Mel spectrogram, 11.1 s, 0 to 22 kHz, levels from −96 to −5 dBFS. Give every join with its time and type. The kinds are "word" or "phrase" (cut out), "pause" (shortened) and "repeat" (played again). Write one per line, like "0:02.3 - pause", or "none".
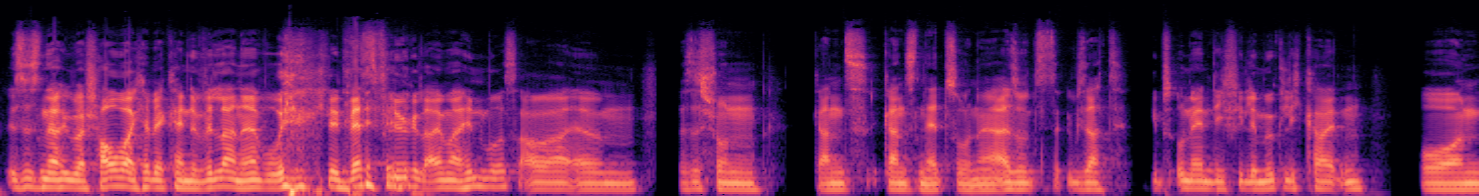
none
